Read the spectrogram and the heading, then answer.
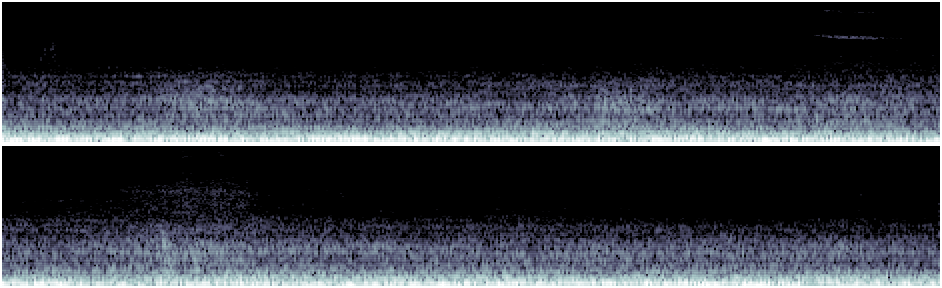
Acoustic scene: car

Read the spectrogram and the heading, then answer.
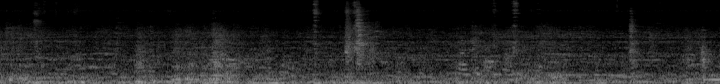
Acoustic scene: restaurant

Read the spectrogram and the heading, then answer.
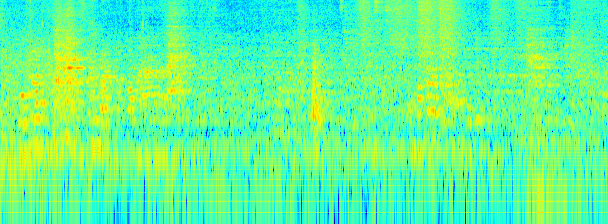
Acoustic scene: restaurant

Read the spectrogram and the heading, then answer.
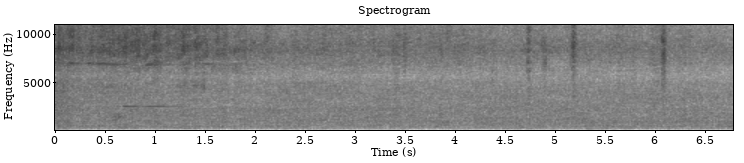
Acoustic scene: residential area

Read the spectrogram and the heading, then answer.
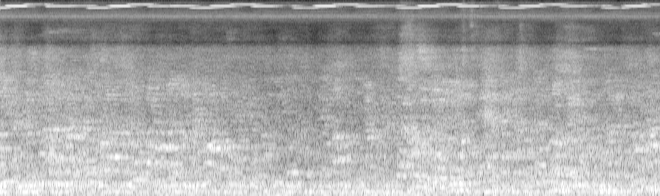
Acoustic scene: crowded indoor space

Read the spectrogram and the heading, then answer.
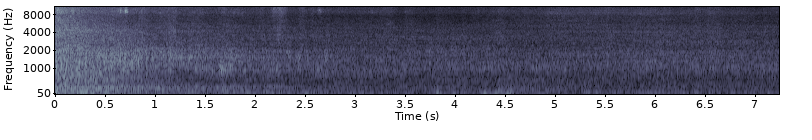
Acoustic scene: residential area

